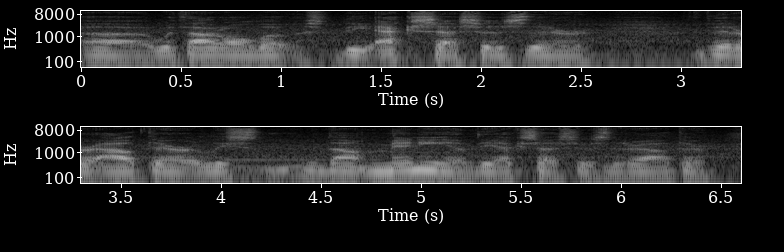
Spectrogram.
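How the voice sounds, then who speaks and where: With an American accent, a man speaks at a very deep, low pitch and a fairly quick pace. His intonation is monotone and flat, and room echo is audible. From US Pacific Northwest, Seattle and Portland. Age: 60s. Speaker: religious podcast host. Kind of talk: casual monologue. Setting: home recording studio. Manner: halting, many repetitions and restarts.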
